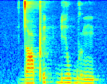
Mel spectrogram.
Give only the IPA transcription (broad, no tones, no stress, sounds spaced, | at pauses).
d ɑ pʼ i k ɠ i w b ɯ ŋ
